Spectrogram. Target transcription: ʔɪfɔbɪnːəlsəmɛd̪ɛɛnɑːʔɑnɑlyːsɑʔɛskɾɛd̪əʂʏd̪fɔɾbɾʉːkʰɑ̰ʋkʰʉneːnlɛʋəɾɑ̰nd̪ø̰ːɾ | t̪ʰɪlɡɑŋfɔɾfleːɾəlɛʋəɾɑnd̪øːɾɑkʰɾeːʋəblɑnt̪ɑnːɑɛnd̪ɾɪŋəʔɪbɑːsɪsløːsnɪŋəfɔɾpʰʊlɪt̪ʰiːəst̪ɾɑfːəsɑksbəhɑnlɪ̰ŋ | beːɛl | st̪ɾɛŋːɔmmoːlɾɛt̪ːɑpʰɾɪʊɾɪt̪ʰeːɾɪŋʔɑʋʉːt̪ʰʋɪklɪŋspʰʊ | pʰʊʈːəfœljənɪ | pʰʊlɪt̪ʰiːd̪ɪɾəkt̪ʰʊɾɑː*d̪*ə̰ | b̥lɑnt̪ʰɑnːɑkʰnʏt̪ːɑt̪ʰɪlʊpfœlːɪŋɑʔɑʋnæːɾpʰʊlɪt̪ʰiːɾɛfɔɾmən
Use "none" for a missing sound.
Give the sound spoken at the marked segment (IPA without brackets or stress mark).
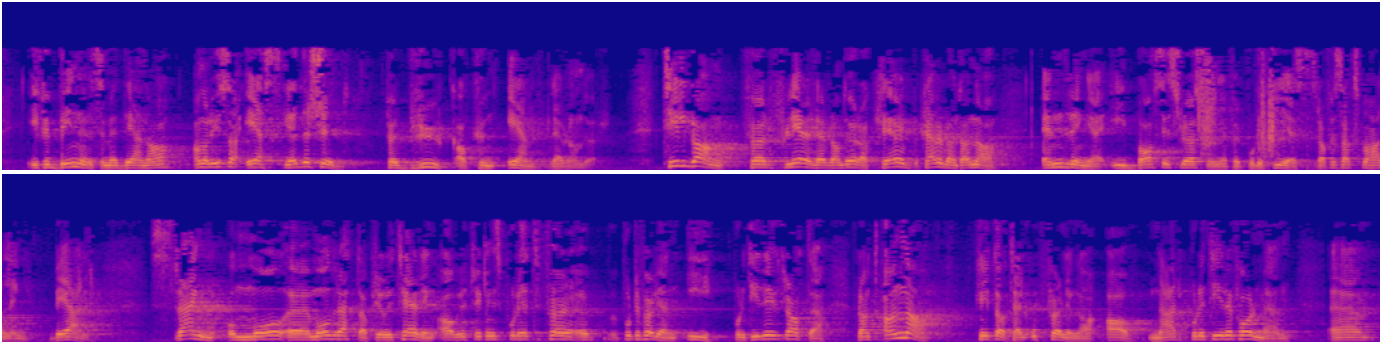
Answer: t̪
